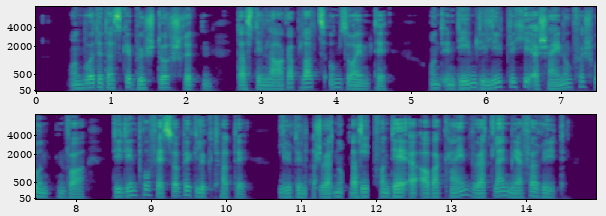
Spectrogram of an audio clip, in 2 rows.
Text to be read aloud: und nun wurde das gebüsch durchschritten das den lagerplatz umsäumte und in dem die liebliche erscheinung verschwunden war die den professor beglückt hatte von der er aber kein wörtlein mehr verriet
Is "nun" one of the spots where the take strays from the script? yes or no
yes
